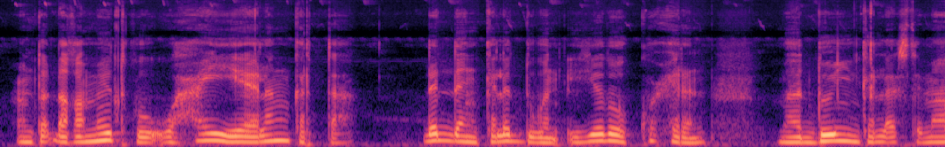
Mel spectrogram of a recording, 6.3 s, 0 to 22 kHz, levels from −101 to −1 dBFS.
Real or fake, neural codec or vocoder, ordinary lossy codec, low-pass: real; none; none; none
